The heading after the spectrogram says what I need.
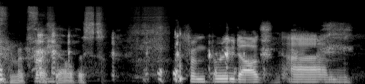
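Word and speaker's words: BrewDog: up near Aberdine uh called Brew dog which I like because it rhymes with st dog I was I was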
